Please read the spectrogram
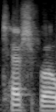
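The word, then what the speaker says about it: Tchibo: is called it's spelled T C H IBO and Tesho or however you pronounce it and it's really good.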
